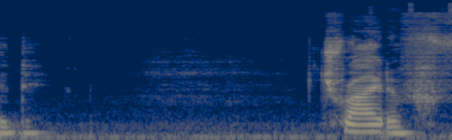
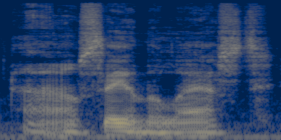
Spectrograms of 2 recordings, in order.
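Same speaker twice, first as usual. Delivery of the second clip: ordinary delivery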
